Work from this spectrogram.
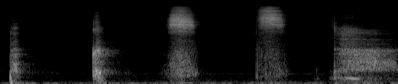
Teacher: A voiceless consonant like P [sighs] is voiceless. So we don't have any vibration in the throat while producing this sounds.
